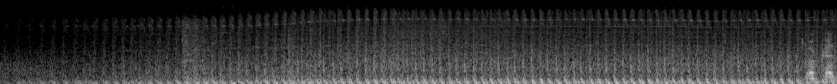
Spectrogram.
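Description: A helicopter's rotor thumps rapidly and grows louder as it lifts off.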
